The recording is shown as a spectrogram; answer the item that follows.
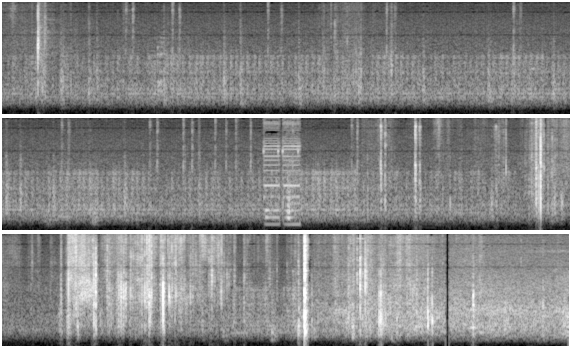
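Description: Body-worn camera rubbing against clothing and the car seat as the wearer climbs out of a patrol car: dense rustling and clicking that gets loud in the last few seconds, with one sharp knock near the end. Before that there is a quiet steady hiss, broken about halfway by a short electronic beep.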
